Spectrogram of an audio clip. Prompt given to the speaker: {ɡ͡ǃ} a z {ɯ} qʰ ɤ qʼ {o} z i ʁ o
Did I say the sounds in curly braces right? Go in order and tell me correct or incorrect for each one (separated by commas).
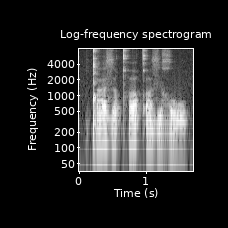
incorrect, correct, incorrect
